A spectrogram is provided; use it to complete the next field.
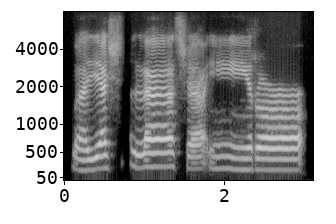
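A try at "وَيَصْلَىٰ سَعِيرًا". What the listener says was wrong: Bukan huruf shin, hati-hati huruf so dan sin. yasla sa'ira. Kurang tebal aja ya di huruf sod. Wa yasla sa'ira. Dicekungkan lidah tengahnya. Itu tafasyi. Bukan yasla sa'ira. Safir aja. Sosisu. Coba sosisu. Sosisu. Bukan shoshishu ya. Sosisu. Wa yasla. Wa yasla sa'ira.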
